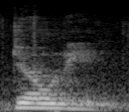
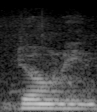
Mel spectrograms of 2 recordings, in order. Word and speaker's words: Dony: It's Dony, as in Tony with a D, Dony. It's very difficult for a lot of Americans because they always think it's Dony.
